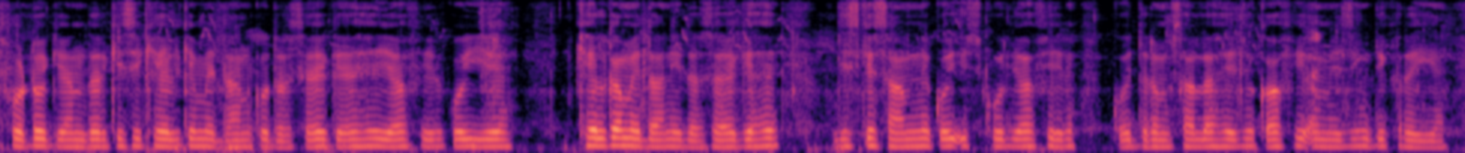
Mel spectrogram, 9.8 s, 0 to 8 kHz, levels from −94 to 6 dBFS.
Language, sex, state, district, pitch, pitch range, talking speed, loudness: Hindi, male, Uttar Pradesh, Muzaffarnagar, 140 Hz, 135-145 Hz, 225 wpm, -27 LUFS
